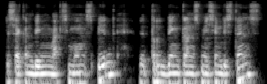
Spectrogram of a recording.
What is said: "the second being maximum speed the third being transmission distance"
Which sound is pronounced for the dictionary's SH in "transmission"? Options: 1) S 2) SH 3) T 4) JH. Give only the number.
1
